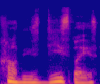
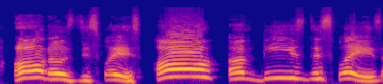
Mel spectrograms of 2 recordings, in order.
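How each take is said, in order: First: Said in the usual way. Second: Loud, high, drawn-out words; exaggerated re-reading. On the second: Real, not acted. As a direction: stretch it out in a slow playful shout. Exaggerated retakes after misreading a line.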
